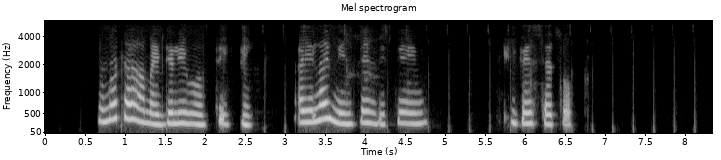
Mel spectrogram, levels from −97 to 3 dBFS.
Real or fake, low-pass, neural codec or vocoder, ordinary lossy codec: fake; 5.4 kHz; codec, 44.1 kHz, 7.8 kbps, DAC; none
